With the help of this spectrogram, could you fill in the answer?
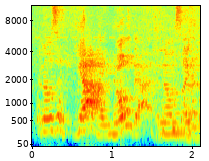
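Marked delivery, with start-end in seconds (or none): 0.5-1.5 exasperated. Retold or imitated. Arguing with her grandmother.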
